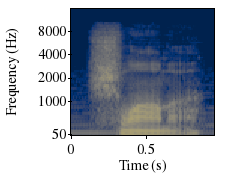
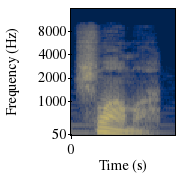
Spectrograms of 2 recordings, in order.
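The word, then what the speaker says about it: ܫܠܡܐ: You pronounce it shlama. That is the word, shlama.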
